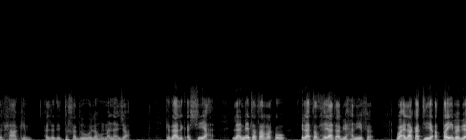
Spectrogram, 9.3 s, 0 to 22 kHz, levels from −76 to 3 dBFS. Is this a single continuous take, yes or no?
yes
